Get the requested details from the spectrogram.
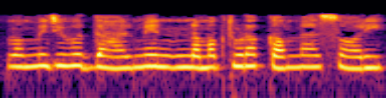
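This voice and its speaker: A woman's voice: high voice, flat delivery, unhurried, voice pushed up. A woman voicing a timid, nervous young daughter-in-law who stammers and hesitates. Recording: slightly dull lo-fi recording.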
